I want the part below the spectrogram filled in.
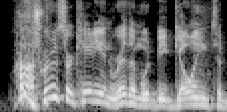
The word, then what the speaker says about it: circadian: There is real science behind the idea of the circadian rhythm and how important it is. None of us follow a true circadian rhythm anyway. – Circadian. Stop saying it wrong. Circadian. Both of you.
